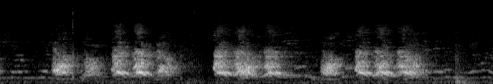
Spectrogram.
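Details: Dogs bark at cows early in the morning, giving quick runs of sharp barks, three or four together, with brief pauses between bursts.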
